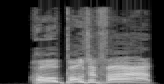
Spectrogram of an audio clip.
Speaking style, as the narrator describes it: he bellowed at his warriors

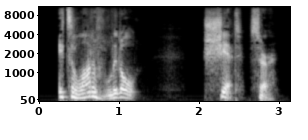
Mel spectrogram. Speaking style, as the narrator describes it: Lee snapped

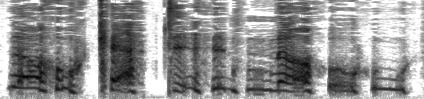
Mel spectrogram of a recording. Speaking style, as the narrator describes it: the boy whimpered piteously

